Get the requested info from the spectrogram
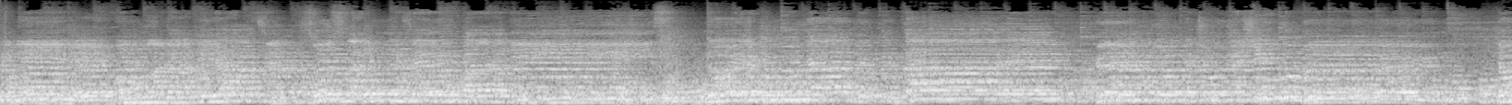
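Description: Church brass band of trumpets, trombones, horns and tubas playing a hymn in held chords, with a choir singing along.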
